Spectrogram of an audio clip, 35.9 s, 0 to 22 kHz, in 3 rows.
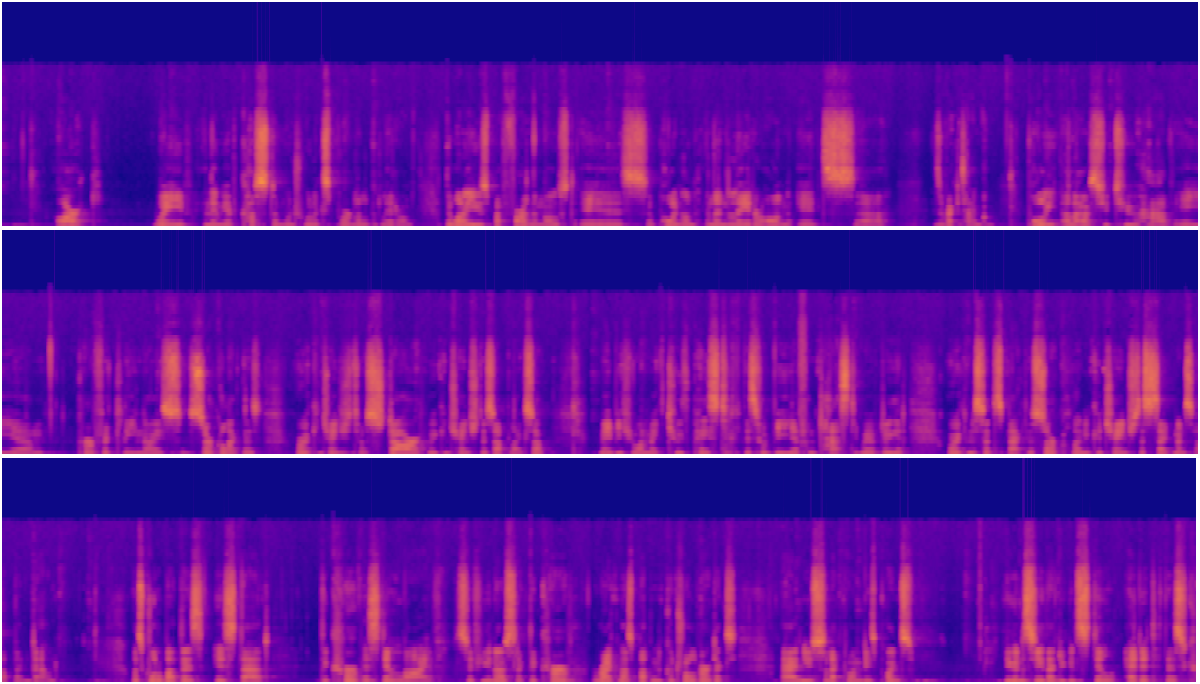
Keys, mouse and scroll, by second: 3.4 alt+click, 5.4 alt+click, 10.6 alt+click, 12.8 alt+click, 18.3 alt+click, 20.2 alt+click, 24.4 alt+click, 28.2 right click, 31.7 alt+click, 33.1 ctrl+z.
